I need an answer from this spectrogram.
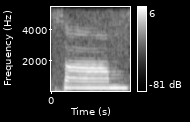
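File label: "saam3", Cantonese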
